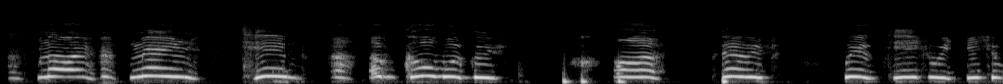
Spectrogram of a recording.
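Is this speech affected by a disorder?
Yes: speech impairment; physical disability, uses wheelchair; speech impairment audible to listeners.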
